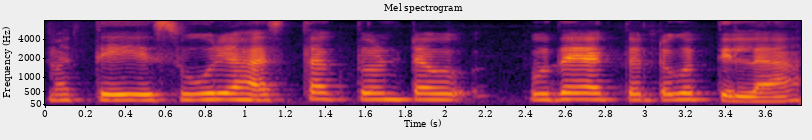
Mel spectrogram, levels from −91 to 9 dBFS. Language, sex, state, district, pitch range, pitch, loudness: Kannada, female, Karnataka, Dakshina Kannada, 195-220 Hz, 210 Hz, -19 LUFS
